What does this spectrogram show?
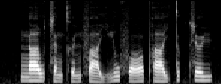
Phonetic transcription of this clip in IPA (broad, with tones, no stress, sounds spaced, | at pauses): ŋ aː˧ w t͡s ɐ˨ ŋ kʰ ɵ˨˧ n f aː˨˩ j iː˧ w f ɔː˨˧ pʰ aː˨ j t̪ ʊ˥ k̚ t͡s ɵ˥ ɥ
